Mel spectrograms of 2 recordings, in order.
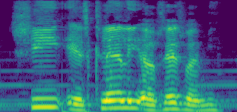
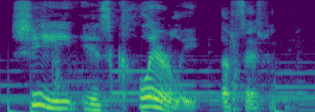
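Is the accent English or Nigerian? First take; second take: Nigerian; English. First: It is said in a Nigerian accent. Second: It is said in an English accent.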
